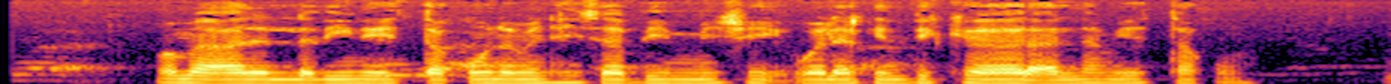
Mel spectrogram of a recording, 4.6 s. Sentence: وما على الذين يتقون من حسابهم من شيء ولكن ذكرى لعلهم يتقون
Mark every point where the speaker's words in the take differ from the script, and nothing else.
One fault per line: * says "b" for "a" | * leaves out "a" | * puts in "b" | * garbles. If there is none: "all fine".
all fine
